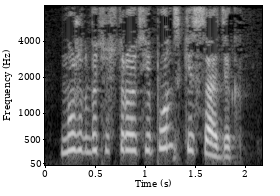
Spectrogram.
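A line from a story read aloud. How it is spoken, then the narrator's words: Sighing. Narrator (Russian): вздохнула мама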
